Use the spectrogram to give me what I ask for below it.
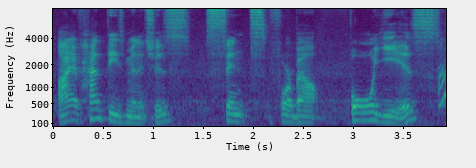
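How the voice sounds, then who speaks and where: A man's voice: medium pitch, expressive, a little slow, noisy background. A man improvising dramatic, descriptive narration as game master of a tabletop game.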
